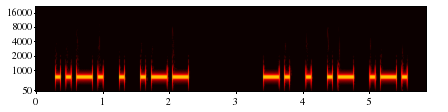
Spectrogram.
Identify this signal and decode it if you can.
Morse code, heard as a keyed tone, about 16 wpm, 700 Hz. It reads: FEW NEAR
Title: 2x Word-Spacing - Sentences from Top 300 Words - 15wpm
